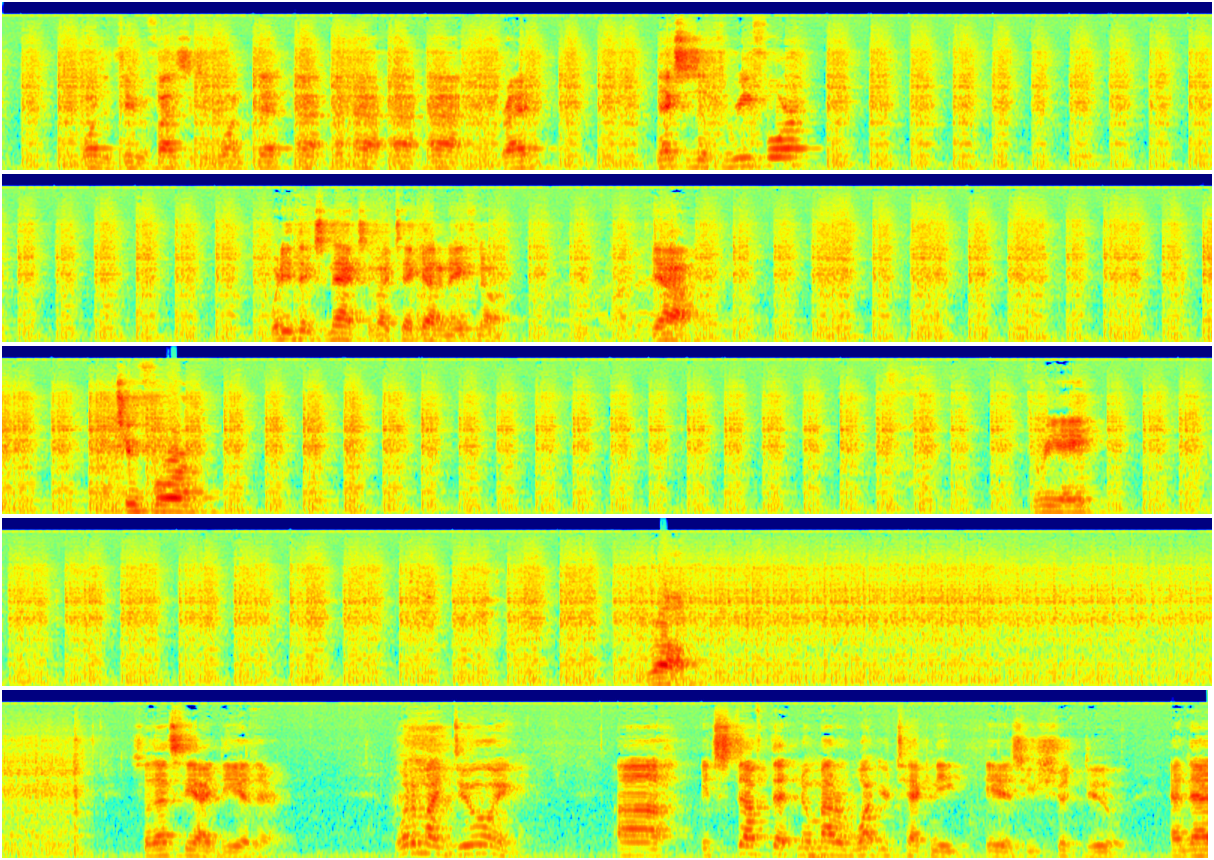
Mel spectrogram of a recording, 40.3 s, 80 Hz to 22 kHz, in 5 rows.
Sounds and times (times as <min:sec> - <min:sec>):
Drum roll: 0:00.0 - 0:34.3, 0:34.9 - 0:40.3.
